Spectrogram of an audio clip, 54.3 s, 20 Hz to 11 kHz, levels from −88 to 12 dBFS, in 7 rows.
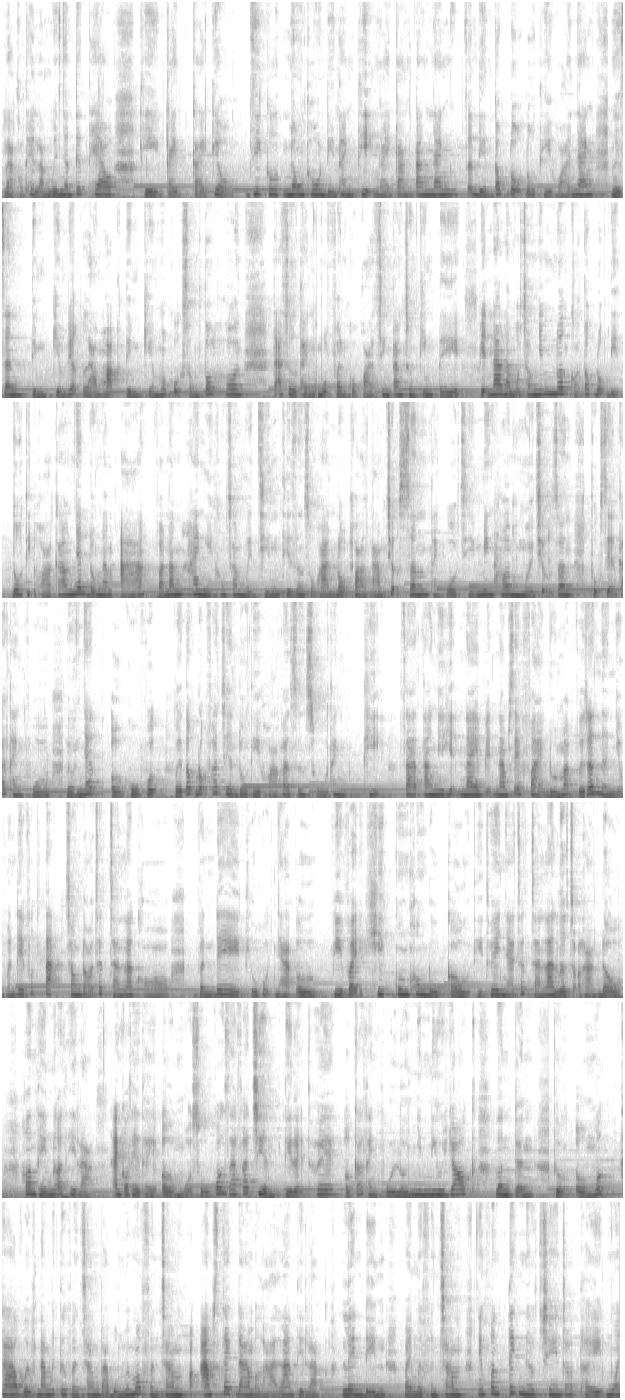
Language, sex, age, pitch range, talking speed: Vietnamese, female, 10-29, 220-260 Hz, 245 wpm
